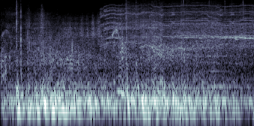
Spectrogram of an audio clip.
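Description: Confringo fire spell bursting in Hogwarts Legacy, a loud booming explosion with crackling debris that rings on and fades over a few seconds, dense and close.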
